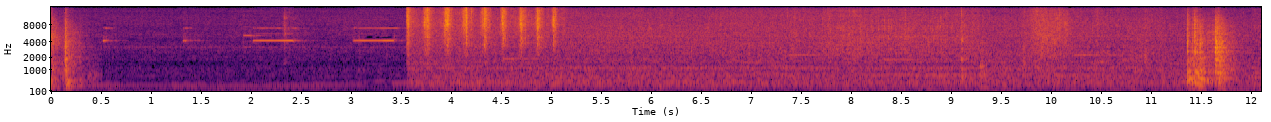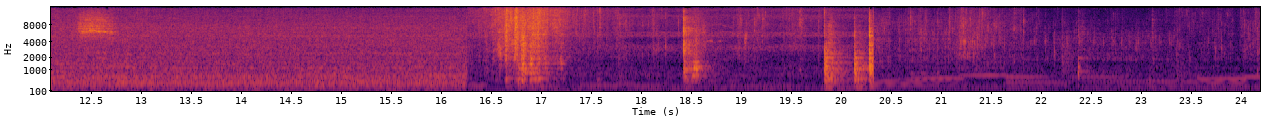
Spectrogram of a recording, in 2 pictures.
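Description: Bok choy and shiitake mushrooms sizzling as they are stir-fried in a wok, starting with a quick run of clicks. A few sharp knocks come during and after the frying. Near the end the sizzle drops away and soft background music is left.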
